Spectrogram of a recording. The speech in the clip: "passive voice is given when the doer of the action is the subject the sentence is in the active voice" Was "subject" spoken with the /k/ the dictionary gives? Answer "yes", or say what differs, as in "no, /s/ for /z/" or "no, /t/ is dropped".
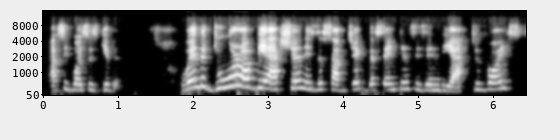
yes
